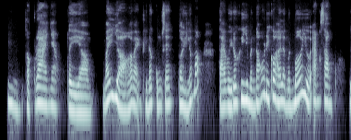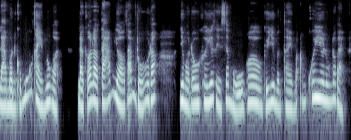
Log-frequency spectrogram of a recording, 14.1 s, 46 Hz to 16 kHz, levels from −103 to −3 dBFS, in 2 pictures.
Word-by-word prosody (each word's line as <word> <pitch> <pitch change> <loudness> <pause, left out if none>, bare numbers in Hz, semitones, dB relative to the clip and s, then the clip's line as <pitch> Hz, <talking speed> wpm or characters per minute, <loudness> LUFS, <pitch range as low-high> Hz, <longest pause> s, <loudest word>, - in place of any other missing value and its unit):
Ừm, 190 -7 -2
thật 175 -3 -6
ra 210 -1 +2
nha, 195 -1 -5 0.2
thì 160 -3 +2
ờ, 150 -1 -1 0.2
mấy 250 +9 +2
giờ 265 - +5 0.2
á 210 - 0
bạn 205 +3 -4
thì 195 - -6
nó 200 - +1
cũng 190 +1 -6
sẽ 205 +1 -1
tùy 200 -4 0
lắm 220 +7 -2
á. 365 - +1 0.4
Tại 185 0 0
vì 190 0 +2
đôi 215 - +3
khi 250 +3 +3
như 245 - +5
mình 200 -4 0
nói 280 +10 -1
đi, 270 - +3
có 285 - +3
thể 230 -2 +2
là 230 - +1
mình 190 0 -4
mới 265 +8 +3
vừa 240 - +4
ăn 230 - -3
xong 230 -3 0 0.3
là 195 -2 +2
mình 190 -1 +2
cũng 245 - -2
muốn 305 +6 -2
thèm 190 -7 +1
luôn 220 -2 +1
à, 180 - -1 0.4
là 195 -3 +3
cỡ 205 +4 +2
là 240 -1 +5
8 230 +7 -1
giờ, 195 -9 +3
8,5 275 -10 0
đồ 245 +1 0
đó, 260 +2 +2 0.5
nhưng 240 -2 +5
mà 190 - +1
đôi 205 +2 +1
khi 225 +1 +3
á 250 - +4
thì 200 -5 -2
sẽ 235 +5 -2
muộn 170 -4 -1
hơn, 220 -3 +1
kiểu 195 - -1
như 230 - +2
mình 180 -3 -4
thèm 175 -3 -4
và 195 - -6
ăn 225 - -8
khuya 275 -1 +5
luôn 235 -1 0
đó 250 - -2
bạn. 190 -9 -5
210 Hz, 285 wpm, -21 LUFS, 190-240 Hz, 0.5 s, giờ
